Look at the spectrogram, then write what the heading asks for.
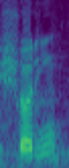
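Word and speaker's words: Shōrin: denominada shorin-ryu sendo que chorinho é a pronúncia japonesa de Shaolin e dividiu-se em três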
